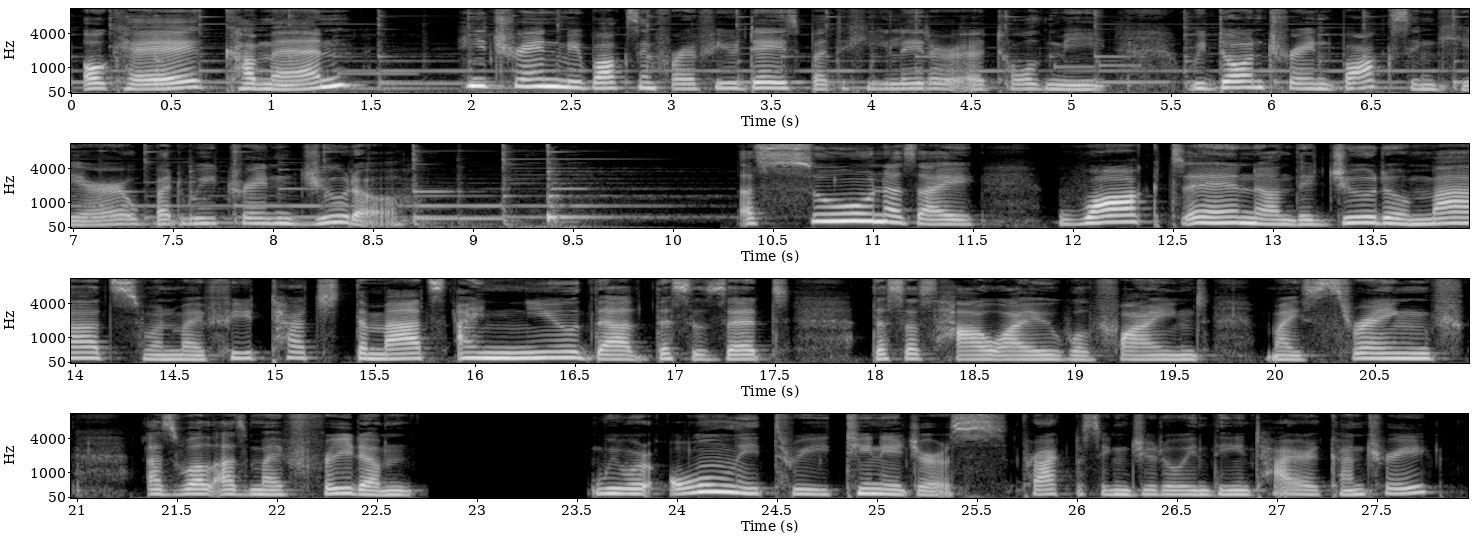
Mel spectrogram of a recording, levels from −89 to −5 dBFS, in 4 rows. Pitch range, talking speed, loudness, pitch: 170-220 Hz, 155 wpm, -24 LUFS, 195 Hz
